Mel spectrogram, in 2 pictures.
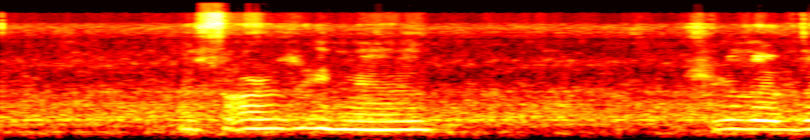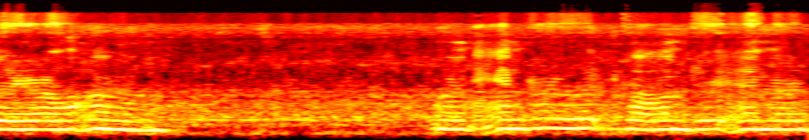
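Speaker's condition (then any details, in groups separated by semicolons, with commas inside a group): Cerebral palsy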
